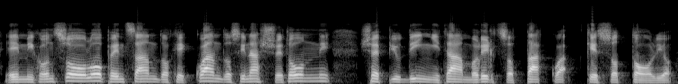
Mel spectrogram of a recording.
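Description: A man's voice: mid-range voice, a little slow, clean tone, dry recording, lightly acted. A man voicing a resigned, philosophical tuna fish with a cracked, twangy voice like an out-of-tune guitar. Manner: calm, resigned and wry. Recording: dull, dry audiobook recording.

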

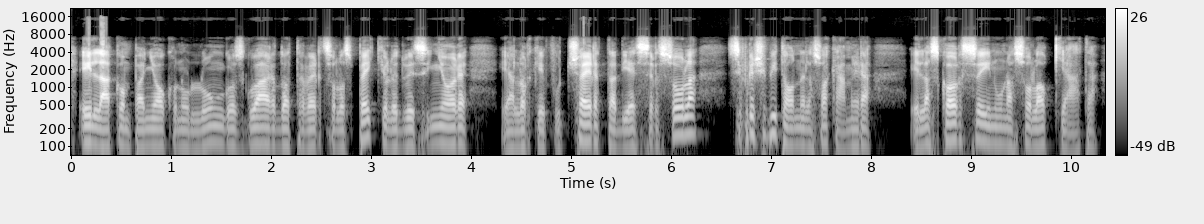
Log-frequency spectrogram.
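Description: A man with a lowish voice reads a literary story aloud in a measured, even manner. The recording is dry with no room sound, and slightly dull in tone. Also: dry recording. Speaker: narrator. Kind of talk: scripted literary narration.

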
